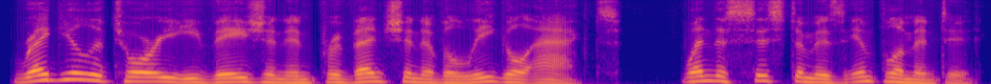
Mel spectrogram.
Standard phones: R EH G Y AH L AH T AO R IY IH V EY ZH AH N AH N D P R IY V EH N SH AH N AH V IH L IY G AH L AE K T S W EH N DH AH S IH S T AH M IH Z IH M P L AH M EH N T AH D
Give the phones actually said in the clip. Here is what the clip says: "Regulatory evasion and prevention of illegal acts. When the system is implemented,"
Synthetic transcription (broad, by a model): R EH G Y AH L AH T AO R IY IH V EY ZH AH N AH N P R IY V EH N SH AH N AH V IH L IY G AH L AE K T S W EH N DH AH S IH S T AH M IH Z IH M P L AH M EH N T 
